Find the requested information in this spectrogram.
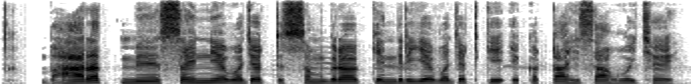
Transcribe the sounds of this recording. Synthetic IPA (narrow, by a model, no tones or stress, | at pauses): bʱaɾət̪̚mesəɪnjəβəd͡ʒeʈsəmuɡɾəkẽnd̪ɾijəbəd͡ʒeʈkeʔekəʈːaɦisːaɦojt͡ʃʰɛ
